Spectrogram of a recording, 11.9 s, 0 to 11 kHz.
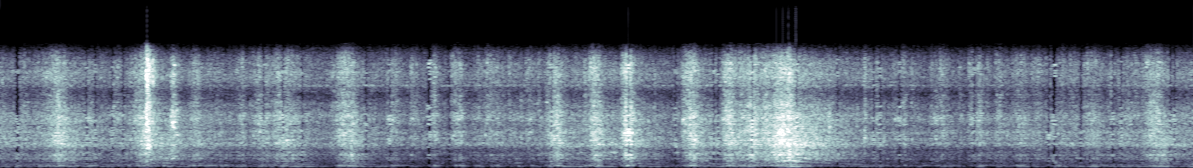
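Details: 1971 Chevy C10 long-sitting yard find, V8 idling: steady even low rumble, no knocks or misfires, smoking a bit; engine sounds healthy, though transmission has no gears.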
